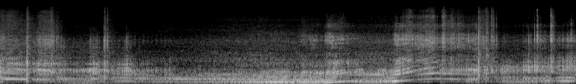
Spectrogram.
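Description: A car engine revving several times, its pitch sweeping up and back down with each rev.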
